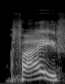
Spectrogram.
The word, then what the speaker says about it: Fife: training first with his parents and at their healing and teaching center in rural Fife, yeah, Scotland. Did I say it right? Fife.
